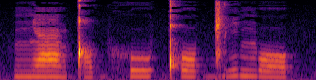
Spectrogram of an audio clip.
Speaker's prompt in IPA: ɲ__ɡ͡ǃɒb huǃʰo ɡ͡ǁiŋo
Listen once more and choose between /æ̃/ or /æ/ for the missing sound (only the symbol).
æ̃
